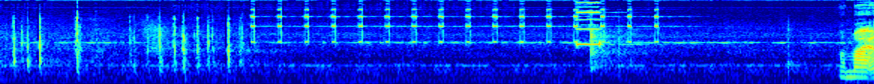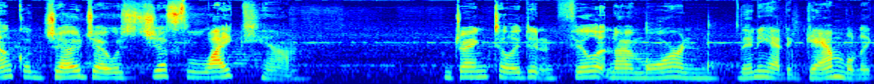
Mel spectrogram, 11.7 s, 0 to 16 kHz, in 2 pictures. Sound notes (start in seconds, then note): 5.3 beeping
